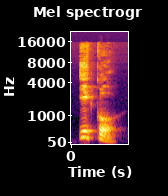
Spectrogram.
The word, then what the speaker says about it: echo: अगर सी के बाद एच होगा तो वहां पे भी हम सी को प्रोनाउंस नहीं करेंगे। एग्जाम्पल देख लेते हैं कुछ। ECHO, इको, यहाँ पे इचो नहीं पढ़ेंगे, इको।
